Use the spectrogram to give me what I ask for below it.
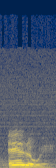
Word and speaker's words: Héroe: How do you pronounce it in Spanish, Mary? Héroe.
